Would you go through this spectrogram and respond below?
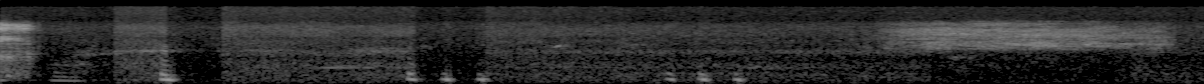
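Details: Two groups of short, soft, low hacking bursts from a female pet cat, who starts coughing when very affectionate, in a quiet room; cat coughing.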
